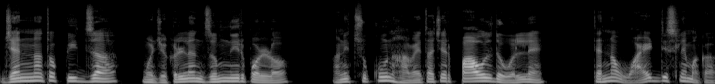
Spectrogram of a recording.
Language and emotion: Goan Konkani, sad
